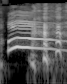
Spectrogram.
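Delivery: high yelping "Oh!" through laughter; hammed-up ghost wail; mock soul cry. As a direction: squeal it like a flying ghost. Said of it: "just goes".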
